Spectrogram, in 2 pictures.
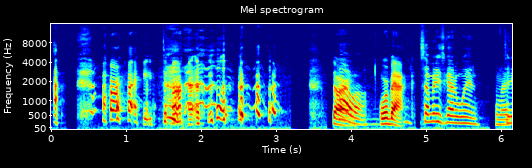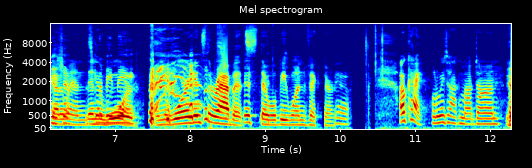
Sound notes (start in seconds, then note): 6.7 laughs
